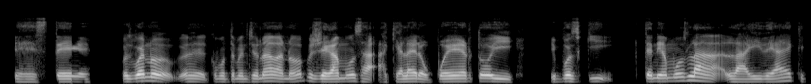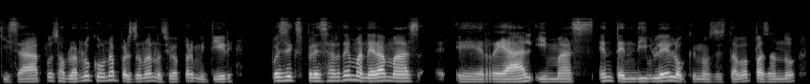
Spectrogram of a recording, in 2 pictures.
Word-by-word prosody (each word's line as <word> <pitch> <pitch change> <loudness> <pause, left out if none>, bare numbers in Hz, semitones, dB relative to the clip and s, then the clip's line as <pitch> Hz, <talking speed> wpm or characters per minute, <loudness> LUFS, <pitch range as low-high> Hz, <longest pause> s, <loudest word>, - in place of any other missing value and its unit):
Este, 125 0 -1 0.3
pues 135 - -1
bueno, 160 +3 +5
eh, 135 -5 -2
como 130 0 -7
te 130 - -6
mencionaba, 140 +2 +2
¿no?, 130 +5 -1
pues 155 -5 -3
llegamos 140 +2 +4
a - - +2
aquí - - -10
al 130 - +2
aeropuerto 140 +2 +3
y 130 -4 0 0.4
y, - - -5
pues 140 0 +1
qui 280 -4 -8 0.3
teníamos 150 +4 +2
la 170 -6 +4
la 125 -1 +1
idea 130 +2 -1
de 165 +2 -3
que 140 - -19
quizá, 130 +2 -2
pues 170 +2 -10
hablarlo 145 +7 -2
con 180 -2 -3
una 200 +2 -2
persona 150 -2 -2
nos 165 - -7
iba 130 - -3
a - - -20
permitir, 135 -3 -5 0.4
pues, 170 +2 0
expresar 170 -2 -1
de 210 +2 +1
manera 170 -4 +4
más, 155 -3 +1 0.3
eh, 125 -2 -5
real 130 +4 +3
y 130 - -7
más 130 +1 -5
entendible 150 -1 0
lo 175 - +3
que 135 - -12
nos 125 -2 -8
estaba 125 +5 -5
pasando 135 0 -4
140 Hz, 180 wpm, -22 LUFS, 130-160 Hz, 0.4 s, bueno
